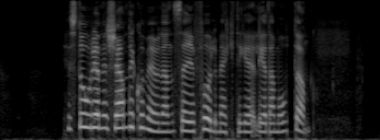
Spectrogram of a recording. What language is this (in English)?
Swedish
